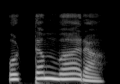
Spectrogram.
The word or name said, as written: ಒಟ್ಟಂಬಾರ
